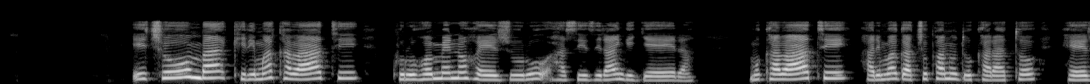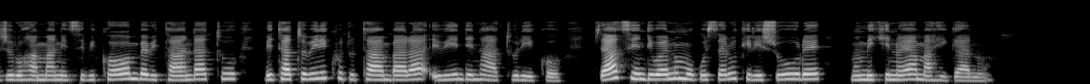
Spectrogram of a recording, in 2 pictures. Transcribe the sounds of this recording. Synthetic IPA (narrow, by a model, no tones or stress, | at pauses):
it͡ʃuːmbakʰiɾimwakaβaːtʰi | kuɾuɦo̞me̞no̞ɦe̞ːʒuɾuɦasiziɾaŋɡiɟe̞ːɾa | mukaβaːtʰihaɾimŋaɡat͡ʃupanudukaɾato̞ | he̞ːʒuɾuɦamanit͡siβikʰo̞ːmbe̞βitaːndatu | βitatuβiɾikʰudutaːmbaɾaʔiβiːndin̥hatuɾiko̞ | v̥jaːt͡siːndiwe̞numuɡuse̞ɾukiɾiʃuːɾe̞ | mumikino̞jamaɦiɡanwa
